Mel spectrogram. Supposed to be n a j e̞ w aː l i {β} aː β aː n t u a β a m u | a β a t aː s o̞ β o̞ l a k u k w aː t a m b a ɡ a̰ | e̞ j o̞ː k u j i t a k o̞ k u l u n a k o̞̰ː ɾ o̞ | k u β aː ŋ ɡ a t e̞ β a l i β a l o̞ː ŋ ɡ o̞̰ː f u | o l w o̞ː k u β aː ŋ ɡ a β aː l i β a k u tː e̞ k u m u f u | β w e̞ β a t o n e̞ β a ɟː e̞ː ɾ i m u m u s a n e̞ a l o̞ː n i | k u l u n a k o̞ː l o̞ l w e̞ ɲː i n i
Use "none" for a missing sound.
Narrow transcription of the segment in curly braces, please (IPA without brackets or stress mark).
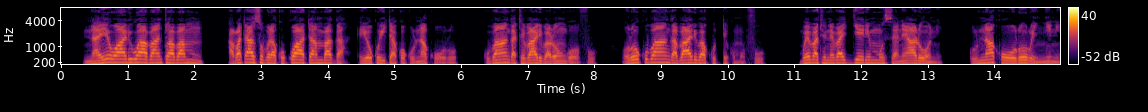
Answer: w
